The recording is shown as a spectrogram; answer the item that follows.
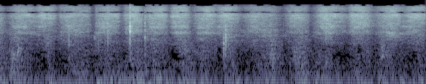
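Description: Speedball baren rubbed over rice paper on a gel printing plate, faint repeated soft rubbing strokes about two a second, pressing the paper down to pull the print.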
